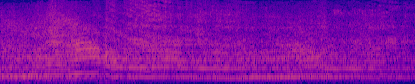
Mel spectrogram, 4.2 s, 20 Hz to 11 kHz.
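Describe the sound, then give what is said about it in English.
Porsche race car engines roar steadily at high revs during a 2022 Porsche Carrera Cup North America race at Road Atlanta, the tonal drone sliding slightly in pitch as cars pass along the track, loud and continuous with no voices. “Porsche Carrera Cup North America 2022: Road Atlanta race 1”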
